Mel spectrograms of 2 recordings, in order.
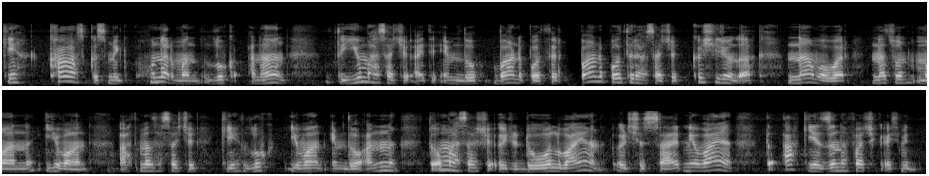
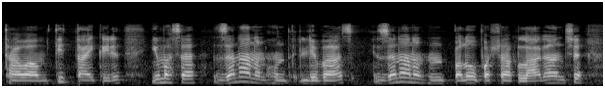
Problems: none marked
